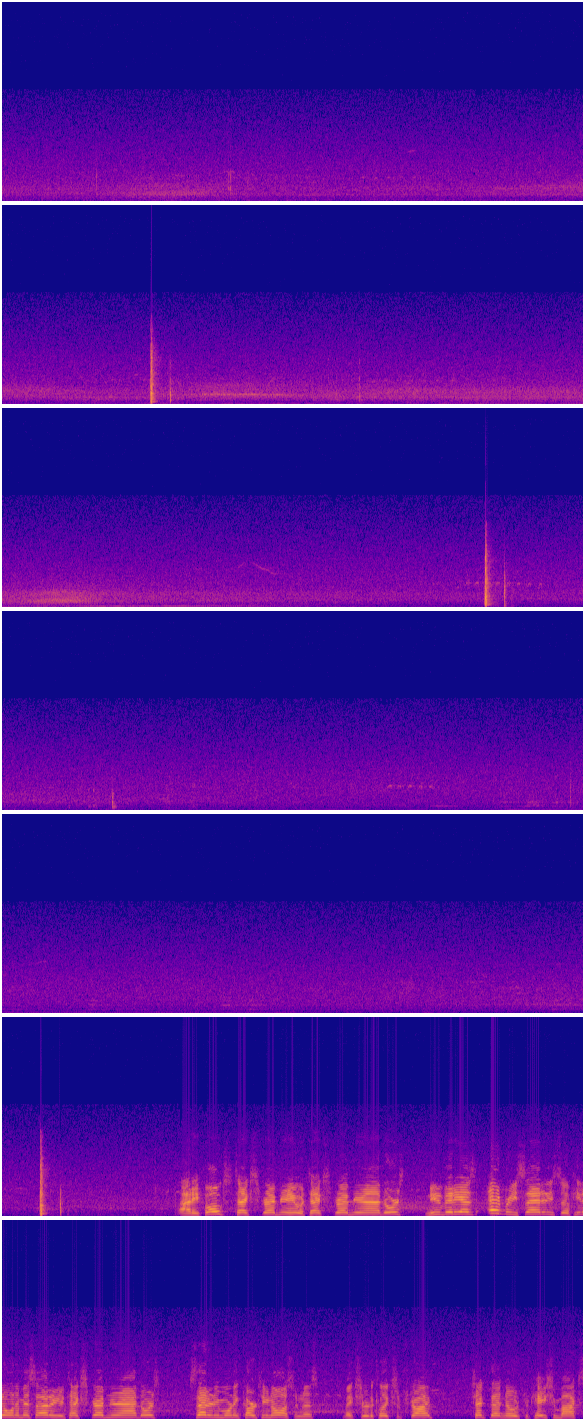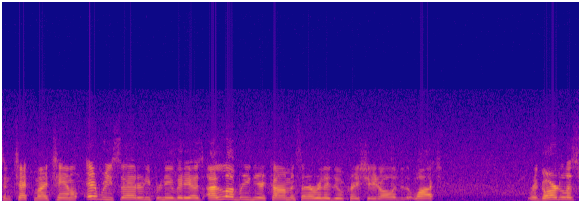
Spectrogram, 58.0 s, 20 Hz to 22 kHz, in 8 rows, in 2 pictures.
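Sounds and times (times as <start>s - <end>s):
arrow striking target: 9.1s - 9.5s, 20.5s - 21.0s, 36.8s - 37.2s.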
